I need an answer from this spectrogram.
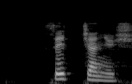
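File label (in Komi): "сэтчаньысь", Komi, female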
